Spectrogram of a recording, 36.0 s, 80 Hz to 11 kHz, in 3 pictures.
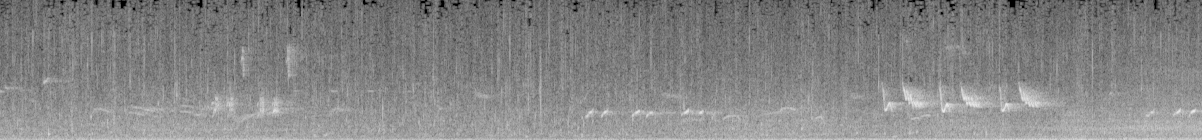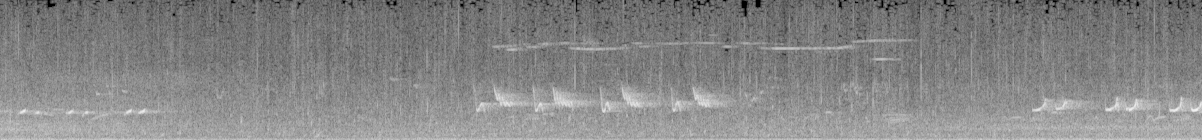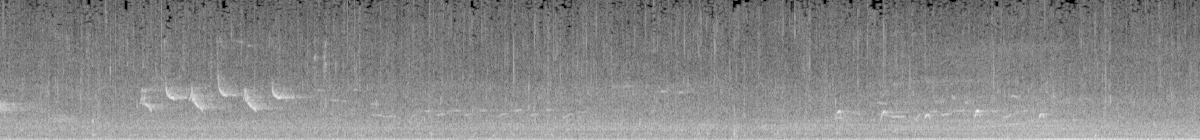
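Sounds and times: songbird singing: 0.0s - 3.6s, 5.8s - 14.0s, 16.6s - 21.2s, 22.0s - 31.4s, 32.3s - 35.0s.

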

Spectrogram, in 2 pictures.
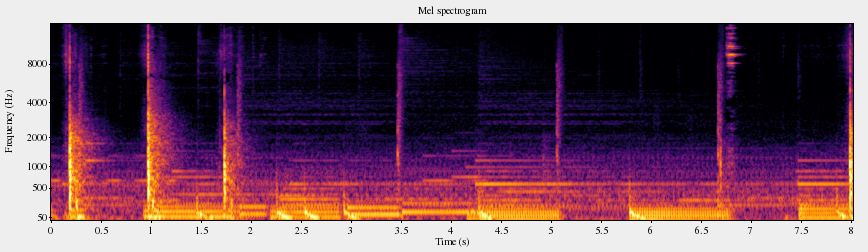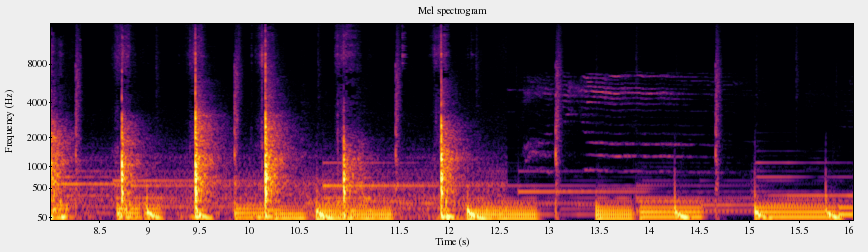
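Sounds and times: knife chopping on wooden board: 0.1s - 2.0s, 8.0s - 11.3s, 11.9s - 12.3s.

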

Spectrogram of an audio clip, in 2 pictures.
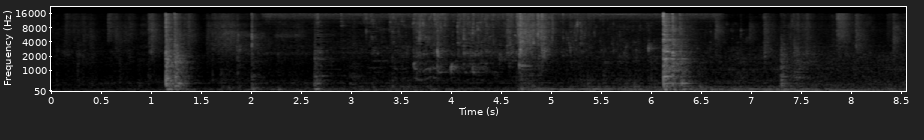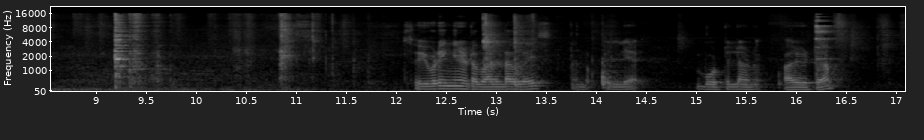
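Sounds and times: crockery and cutlery clinking: 6.0s - 7.7s, 9.1s - 9.8s.

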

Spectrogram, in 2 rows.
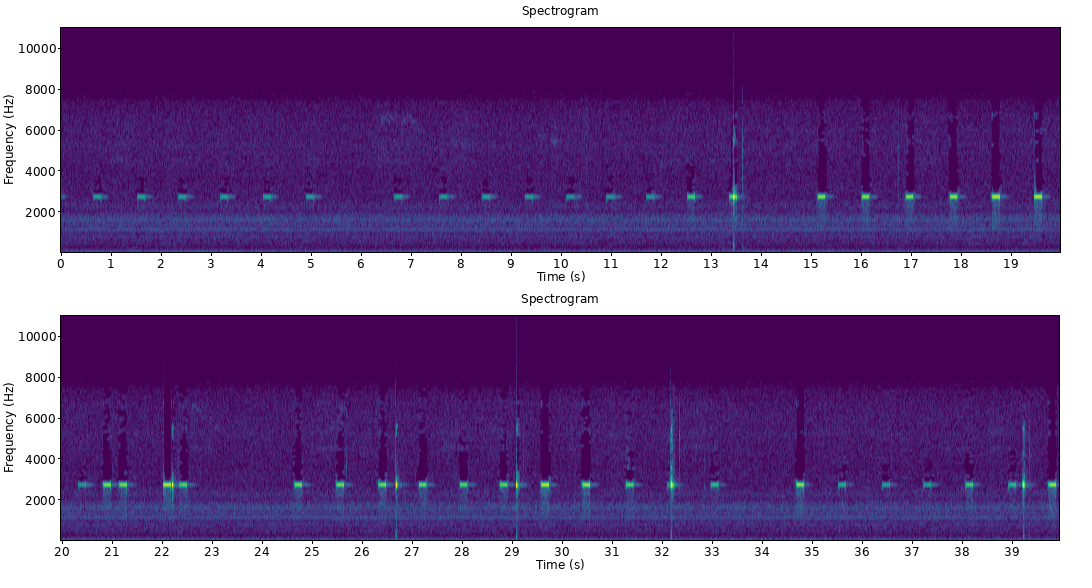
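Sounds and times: heart monitor beeping: 13.4s - 13.6s, 22.0s - 22.6s, 28.8s - 30.7s, 38.9s - 39.9s
monitor control clicks: 13.4s - 13.7s, 22.1s - 22.5s, 39.1s - 39.4s.

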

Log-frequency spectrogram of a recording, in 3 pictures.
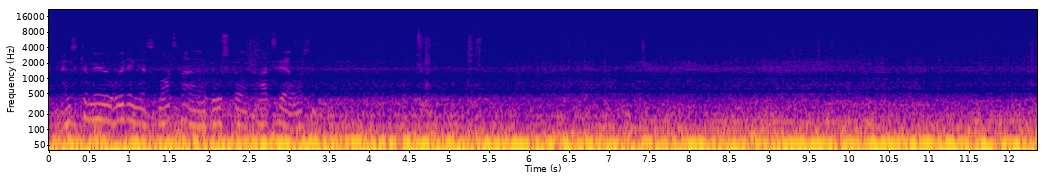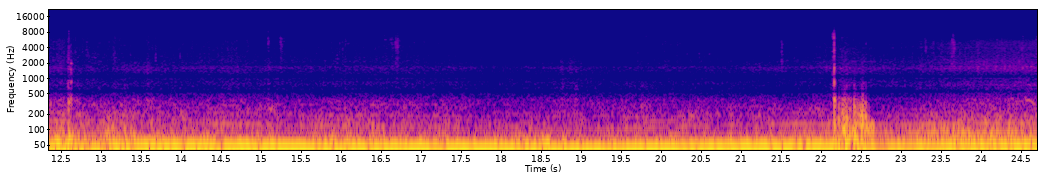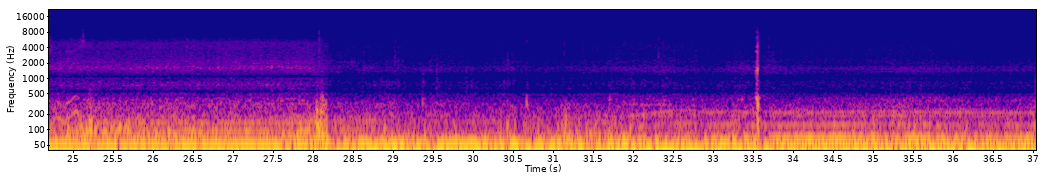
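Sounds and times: car driving on gravel: 0.0s - 37.0s.

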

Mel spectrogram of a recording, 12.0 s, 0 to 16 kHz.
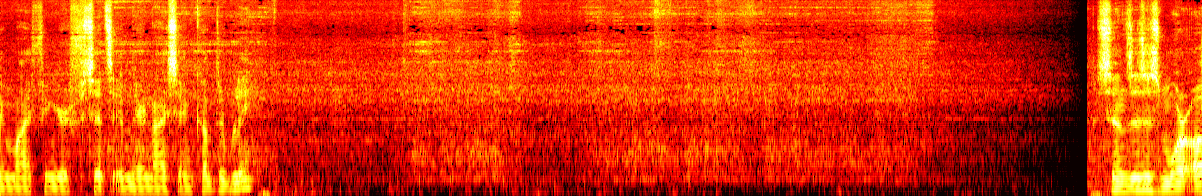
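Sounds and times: belt grinder grinding steel: 1.1s - 9.6s.

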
